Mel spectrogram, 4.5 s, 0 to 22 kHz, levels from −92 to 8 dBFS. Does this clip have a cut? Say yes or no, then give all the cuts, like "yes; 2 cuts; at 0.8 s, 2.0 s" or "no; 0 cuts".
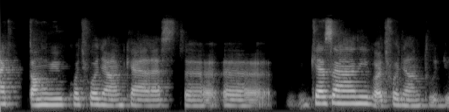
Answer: no; 0 cuts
